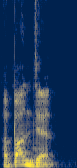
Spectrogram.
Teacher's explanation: that a at the end is not even pronounced. It becomes more of a I sound.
